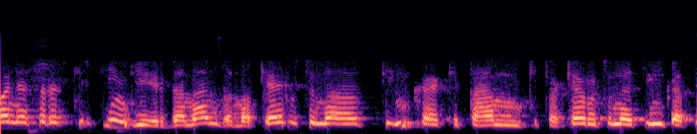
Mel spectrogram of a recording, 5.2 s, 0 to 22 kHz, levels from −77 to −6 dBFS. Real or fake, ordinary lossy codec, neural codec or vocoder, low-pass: real; AAC, 48 kbps; none; 7.2 kHz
